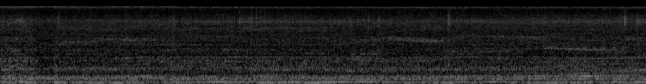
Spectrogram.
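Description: Delta 3D printer with a Boots Industries belt drive running a print: a steady hum of motors and fans, with faint, shifting stepper-motor tones as the carriages travel on their belts.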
